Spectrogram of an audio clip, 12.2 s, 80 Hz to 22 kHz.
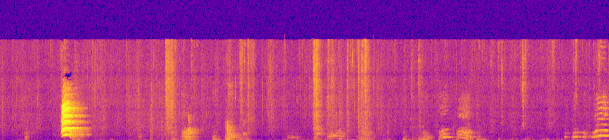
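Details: Vizsla puppy, 34 days old, gives one loud, sharp, high yelp early on, then a scattered run of short squeaky whines and little barks at irregular intervals, some rising and falling, with quiet gaps between.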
